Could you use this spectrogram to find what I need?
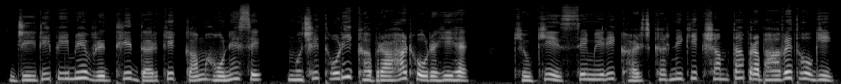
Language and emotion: Hindi, fearful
